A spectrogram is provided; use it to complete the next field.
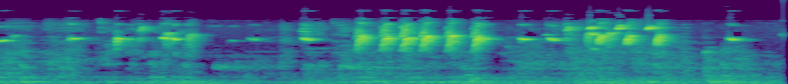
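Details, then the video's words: European goldfinch singing while breeding: scattered high tinkling chirps build into quick buzzy trill bursts, then more twittering notes; constant low hum in the background. "Stieglitz Major Breeding Voice - singing Goldfinch"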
